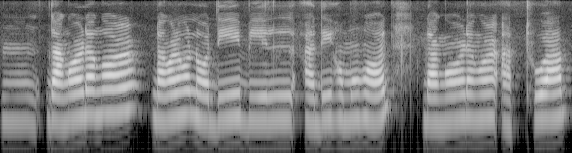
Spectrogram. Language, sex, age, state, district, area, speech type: Assamese, female, 18-30, Assam, Dhemaji, rural, spontaneous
